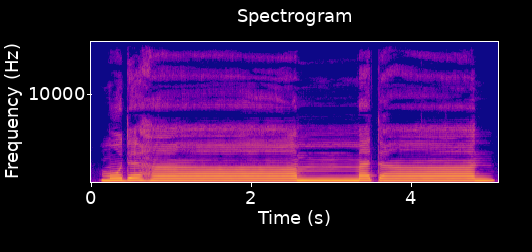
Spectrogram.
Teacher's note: الف پہ مد کا علامہ ہے. یہ مد لازم کلمہ مثقل ہے تو ہم اپنی آواز 6 مد کے برابر لمبی کریں گے. حرف المیم پہ تشدید ہے تو ہمیں 2 حرف کے برابر میم کو پڑھنا ہے.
